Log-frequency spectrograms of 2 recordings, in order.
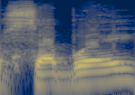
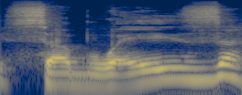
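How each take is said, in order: First: Said in the usual way. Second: "Subways" with an extra final S; "Subways" drawn out through the final S; S added at the end. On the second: Shown as a demonstration. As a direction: tack a clear S onto "Subways". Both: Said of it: "They add a S".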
